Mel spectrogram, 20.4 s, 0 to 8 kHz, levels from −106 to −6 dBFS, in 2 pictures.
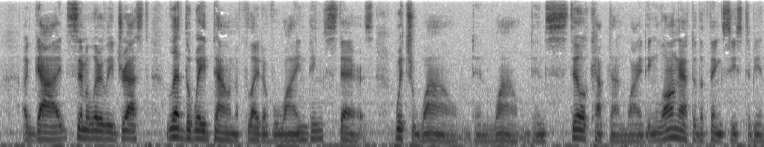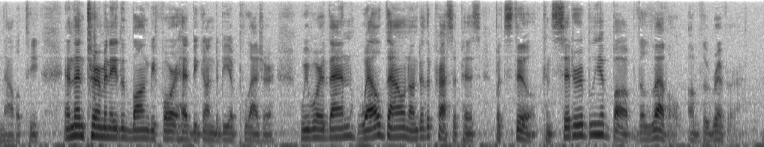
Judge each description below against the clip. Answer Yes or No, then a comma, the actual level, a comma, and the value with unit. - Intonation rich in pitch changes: Yes, wide, 6.1 semitones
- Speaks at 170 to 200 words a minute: Yes, average, 175 wpm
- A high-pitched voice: No, low, 100 Hz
